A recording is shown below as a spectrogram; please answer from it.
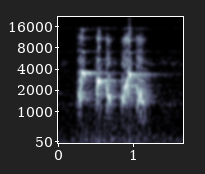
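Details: Puff-throated bulbul decoy calling for teaching young birds: a single phrase of about one second made of four warbled notes that fall and rise, clear and close.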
